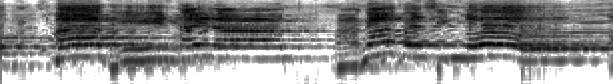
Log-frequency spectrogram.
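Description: A woman singing solo in two long phrases, holding notes with vibrato, with a short breath gap about three seconds in.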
